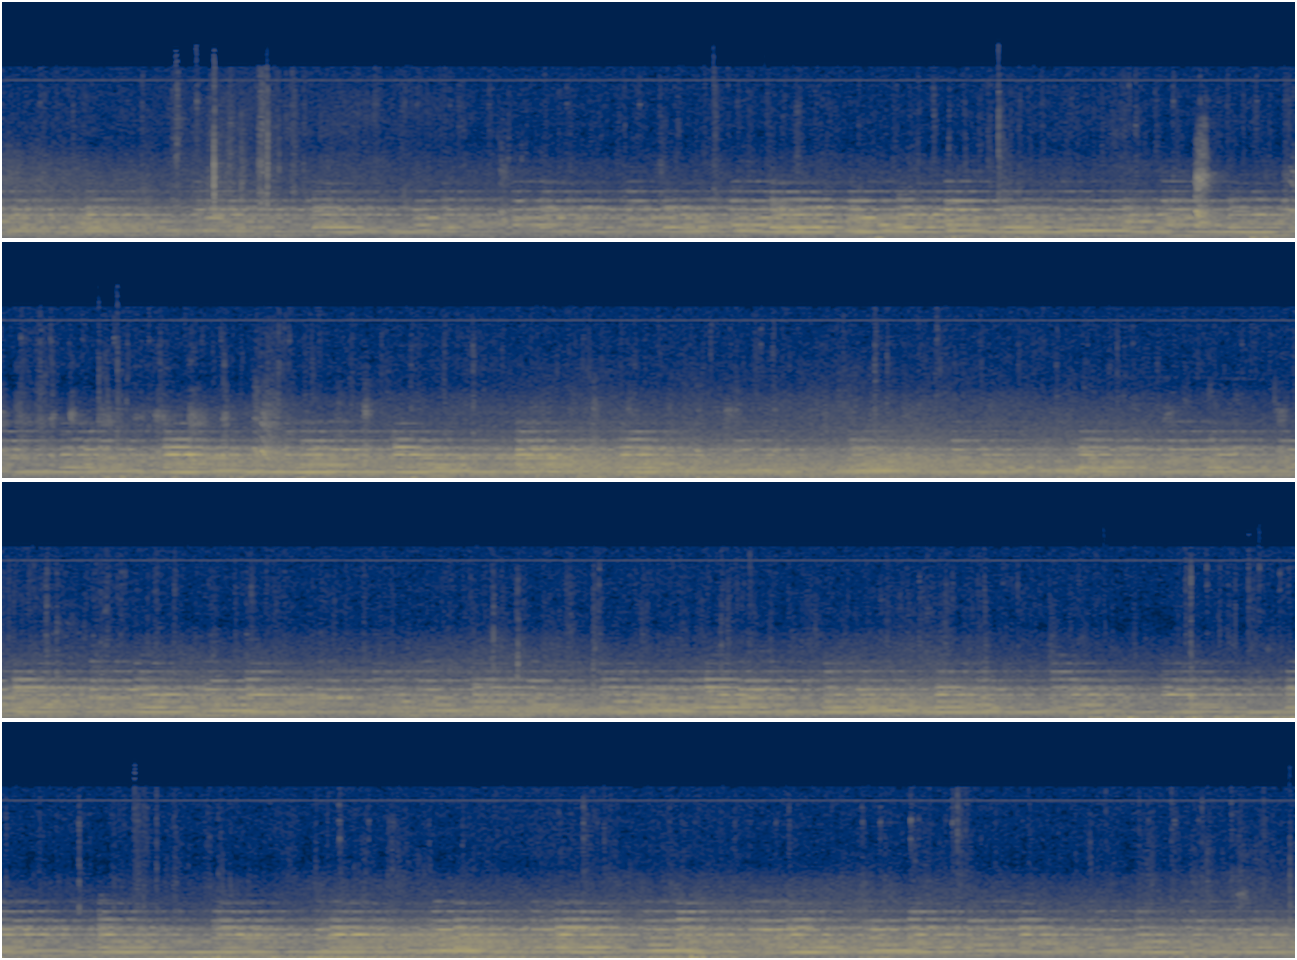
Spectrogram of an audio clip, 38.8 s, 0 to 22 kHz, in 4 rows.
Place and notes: Mistrzejowice Bus Depot, Kraków, Poland - (881) Bells
Recording of bells from near church caught accidentally while passing through bus depot.
Recorded with Olympus LS-P4
województwo małopolskie, Polska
